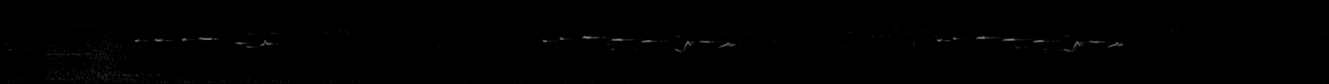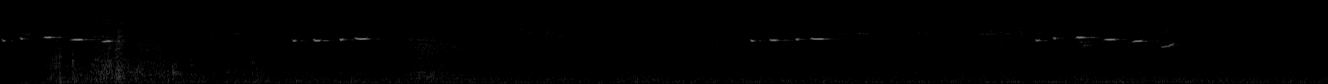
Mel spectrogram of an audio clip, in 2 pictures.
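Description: A small songbird singing short phrases of quick, high chirps that step down in pitch, repeated every few seconds over a faint background hiss.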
